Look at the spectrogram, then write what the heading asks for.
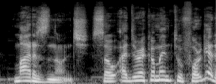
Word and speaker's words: marznąć: There are some very rare cases of R and Z not forming Rz, but you'll probably never encounter them and I can only think of one example, Marznąć.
